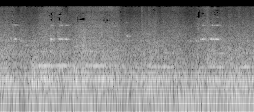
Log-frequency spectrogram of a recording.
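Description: Freight train of covered hopper cars rolling past close by: a steady rumble of wheels and trucks on the rails, with brief high-pitched wheel squeals cutting in several times.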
